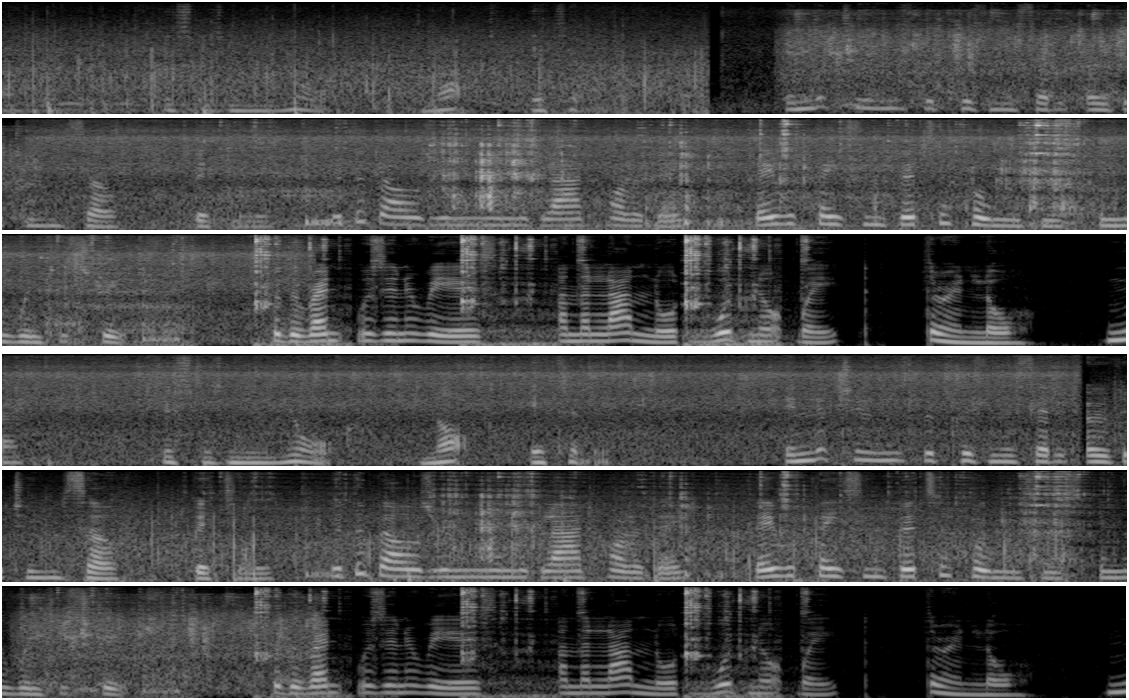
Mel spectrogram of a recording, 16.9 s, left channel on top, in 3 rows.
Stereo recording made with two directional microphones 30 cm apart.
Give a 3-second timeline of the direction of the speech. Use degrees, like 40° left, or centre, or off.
60° right, 50° right, 30° right, 10° left, 40° left, 50° left.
